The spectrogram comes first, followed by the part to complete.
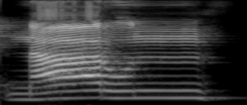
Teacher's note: نون چونکہ حروف مستعفلہ میں سے ہے لہذا نون کو تو باریک کرنا ہی کرنا ہے، نون کی وجہ سے جو الف ہے یہ بھی باریک کر کے پڑھا جائے گا۔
